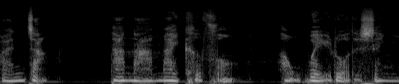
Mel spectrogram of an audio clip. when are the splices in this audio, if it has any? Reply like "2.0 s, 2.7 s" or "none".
none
